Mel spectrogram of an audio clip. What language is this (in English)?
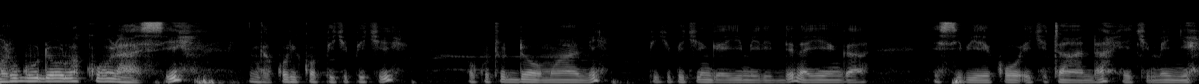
Ganda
